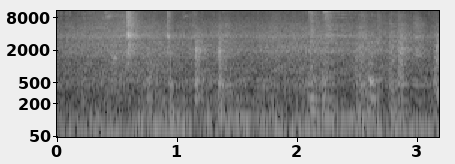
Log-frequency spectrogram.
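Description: A passenger train bound for New York City Penn Station rolls steadily along the rails toward its next stop, Buffalo Exchange Street, as conductors collect tickets; a loud, constant low rumble punctuated by scattered sharp clacks from the wheels over track joints. No voices are heard.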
